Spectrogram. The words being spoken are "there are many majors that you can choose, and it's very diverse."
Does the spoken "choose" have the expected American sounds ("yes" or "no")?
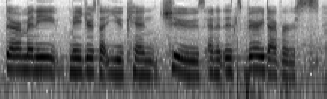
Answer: yes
